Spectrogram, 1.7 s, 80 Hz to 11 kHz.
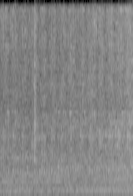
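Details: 1952 Ford 8N tractor, working condition, at steady low idle: smooth, even, unbroken beat with no knocks or misses; engine sounds healthy, with brakes, PTO and hydraulics reported working.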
